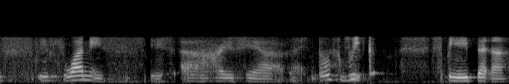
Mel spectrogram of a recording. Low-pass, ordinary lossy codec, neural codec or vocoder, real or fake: 3.6 kHz; none; codec, 16 kHz, 1 kbps, X-Codec, HuBERT features, trained on general audio; fake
